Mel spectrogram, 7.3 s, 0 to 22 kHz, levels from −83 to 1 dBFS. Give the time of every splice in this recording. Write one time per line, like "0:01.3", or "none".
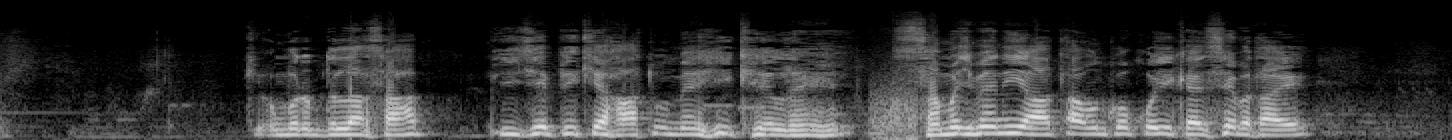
0:02.3
0:04.4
